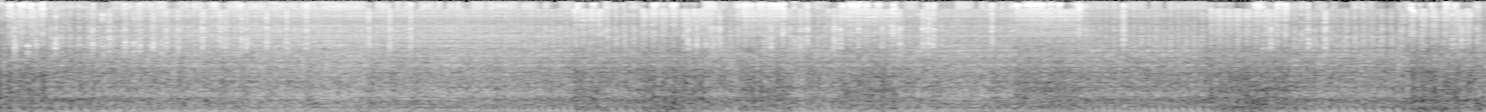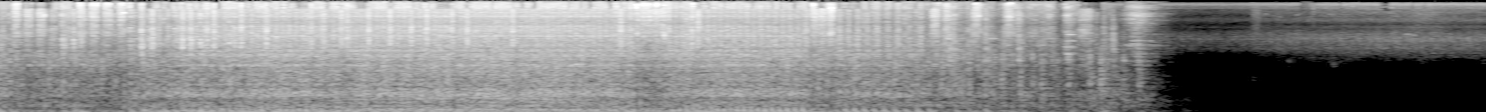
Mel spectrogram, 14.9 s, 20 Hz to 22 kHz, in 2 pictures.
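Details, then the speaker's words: Ferguson TO20 tractor sitting 3–5 years, running after a spark check: chugs with a hard, uneven, rattly beat for about thirteen seconds then dies; some ignition problem, owner suspects fuel, carburetor not pulling fuel. "man I don't know about y'all but that makes me happy to hear that thing run W talk to him all right so yeah I'm sure we got a little bit of fire problem but I'm thinking now this may be some of this is going to be fuel problem"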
